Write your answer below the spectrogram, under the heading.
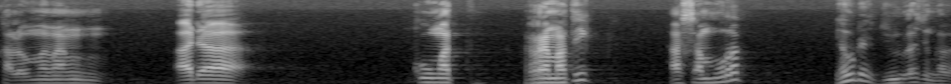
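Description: A man's fairly high, bright, sharp voice at a moderate pace, with lively intonation, big swings in loudness, long, frequent pauses, and a quiet background. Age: 60s. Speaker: pastor. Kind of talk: sermon. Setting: church. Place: church. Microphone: handheld.

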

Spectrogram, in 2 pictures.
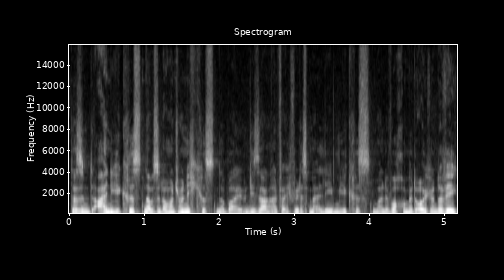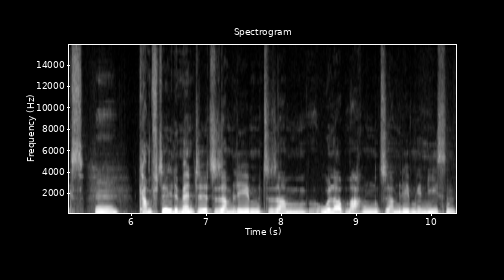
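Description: Very fast male speech with hardly any pauses and ordinary pitch variation, against a quiet background. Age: 40s. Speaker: men's coach. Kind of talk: casual chat. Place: studio. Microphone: lapel.

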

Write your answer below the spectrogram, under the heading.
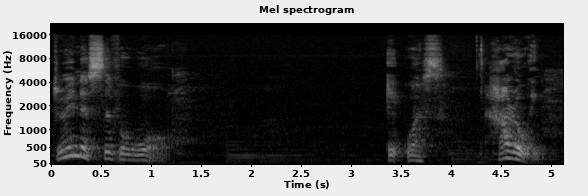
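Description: The voice moves at a fairly slow pace with very wide pitch swings. Faint music plays in the background, and room echo is audible. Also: woman, fairly low pitch for a woman. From Liberia. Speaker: former nurse and midwife, radio producer. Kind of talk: interview answer. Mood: earnest, emotional recollection. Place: studio.

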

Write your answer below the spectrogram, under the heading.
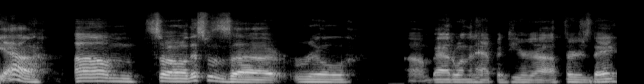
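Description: Speaking at a very slow pace, a man holds a medium pitch with ordinary pitch variation. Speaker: YouTube commentator. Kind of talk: casual panel discussion.

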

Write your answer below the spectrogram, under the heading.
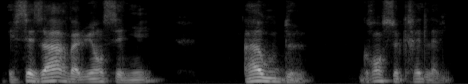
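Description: A man speaks with lively intonation and vocal fry. The background is quiet. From mixed Malagasy-French background. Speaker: author and spiritual teacher; spiritual teacher. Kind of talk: casual interview. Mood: calm, reflective. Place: home room.

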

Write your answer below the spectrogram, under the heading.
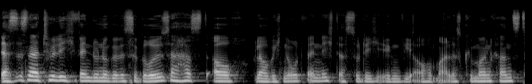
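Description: A man with a dark, mellow tone and a fairly high pitch talks very fast, with hardly any pauses. His intonation is fairly even, and the background is quiet. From Westphalia, Germany (Gütersloh); Westphalia, Germany. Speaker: hairdresser and salon owner; podcast guest. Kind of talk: casual chat. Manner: calm. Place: studio. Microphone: studio mic.

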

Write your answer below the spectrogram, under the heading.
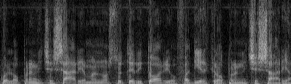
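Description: A man's very fast speech with ordinary pitch variation over noticeable background noise. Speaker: mayor. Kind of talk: panel discussion.

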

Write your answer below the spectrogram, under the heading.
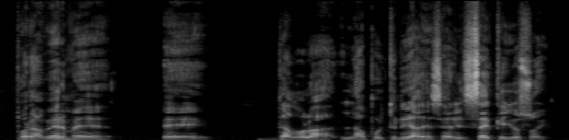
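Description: A man speaks with fairly even intonation. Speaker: music producer and bandleader. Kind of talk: interview. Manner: halting. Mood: grateful, heartfelt. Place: studio. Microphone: handheld.

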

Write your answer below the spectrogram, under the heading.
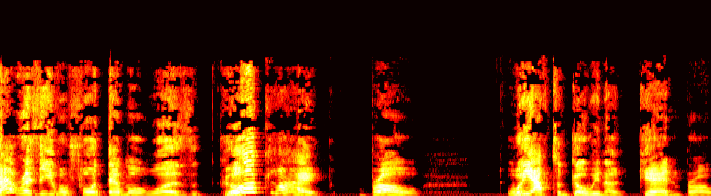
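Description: Against a quiet background, a man speaks in a raised, projected voice at a very slow pace, his bright, sharp tone swinging very widely in pitch. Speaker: gaming video creator. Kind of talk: casual vlog chat. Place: home room.

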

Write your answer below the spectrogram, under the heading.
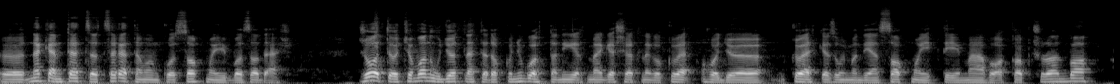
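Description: Ordinary pitch variation marks this man's voice at a moderate pace. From Hungary. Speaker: goalkeeper coach and sports channel host; goalkeeping blogger, coach. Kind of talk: live stream chat with viewers. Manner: hesitant with fillers. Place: home room. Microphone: webcam.

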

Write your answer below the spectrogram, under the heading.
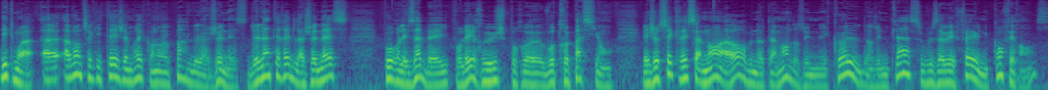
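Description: This man has a medium pitch and a somewhat breathy voice. His pitch swings very widely at a moderate pace. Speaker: TV interviewer. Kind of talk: interview. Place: garden.

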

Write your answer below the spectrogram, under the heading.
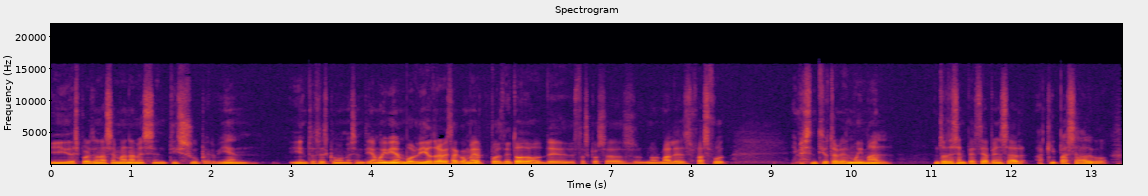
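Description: A man's dark, mellow tone at a medium pitch, moderate pace, ordinary pitch variation. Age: 60s. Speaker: music producer. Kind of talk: interview.

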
